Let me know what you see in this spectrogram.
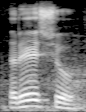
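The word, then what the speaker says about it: ratio: टी के बाद आई ओ तो इसे क्या पढ़ेंगे? रेश्यो यानी कि अनुपात।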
